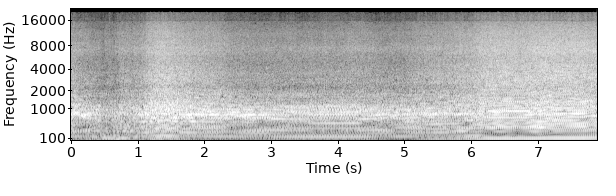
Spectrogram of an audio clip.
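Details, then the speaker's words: Mopar Max Wedge V8 on a dyno with a kickdown automatic, after throttle linkage adjustment, full throttle toward 6,000 rpm with air-fuel ratio 12.8–13.0. It screams, then stumbles and misfires near the top, with power dropping off at 5,700 rpm; fouled plugs suspected. "started a little bit at the top. It did a little misfire, right? Yeah, it started a little bit. Maybe the plugs are fouled up."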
